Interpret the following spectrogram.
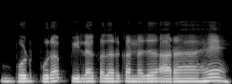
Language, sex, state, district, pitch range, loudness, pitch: Hindi, male, Jharkhand, Garhwa, 135-140 Hz, -15 LUFS, 140 Hz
